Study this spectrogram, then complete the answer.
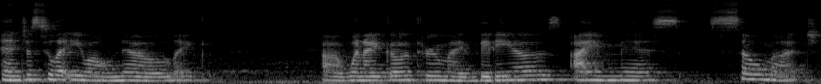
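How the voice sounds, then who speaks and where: A woman talks at a very slow pace in a monotone, flat intonation. Audible room echo and noticeable background noise fill the recording. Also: medium pitch for a woman. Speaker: spiritual medium. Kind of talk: channeling session monologue. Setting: conference room. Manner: calm.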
